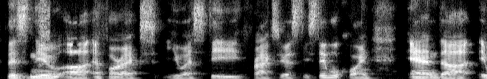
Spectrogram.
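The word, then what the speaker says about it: FRXUSD: the ethos of f FRX USD pronounced fra USD with this new stable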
